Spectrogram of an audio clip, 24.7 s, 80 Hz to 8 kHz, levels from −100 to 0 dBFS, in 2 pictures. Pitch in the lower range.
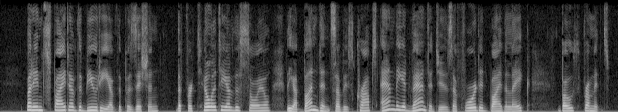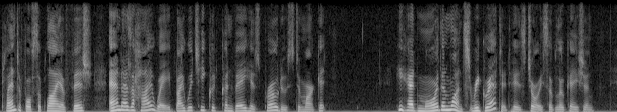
No: medium, 180 Hz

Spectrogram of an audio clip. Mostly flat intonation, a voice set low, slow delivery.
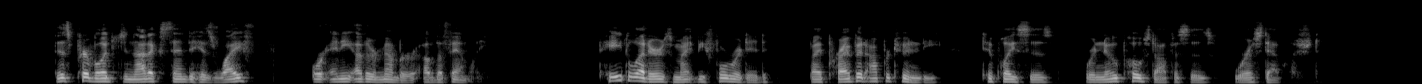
No: average, 4.5 semitones; low, 120 Hz; slow, 130 wpm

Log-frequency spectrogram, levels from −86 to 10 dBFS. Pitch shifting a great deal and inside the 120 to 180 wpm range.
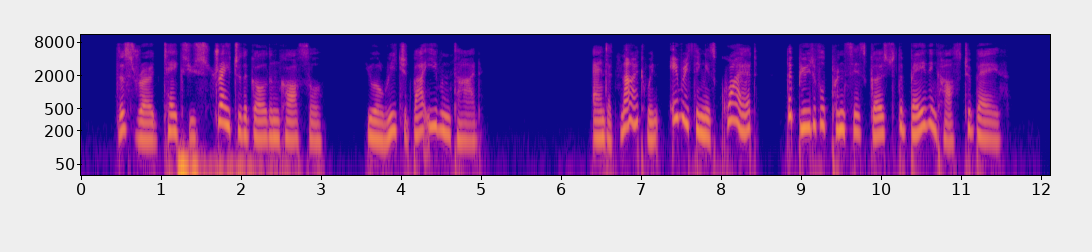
Yes: wide, 7.0 semitones; average, 160 wpm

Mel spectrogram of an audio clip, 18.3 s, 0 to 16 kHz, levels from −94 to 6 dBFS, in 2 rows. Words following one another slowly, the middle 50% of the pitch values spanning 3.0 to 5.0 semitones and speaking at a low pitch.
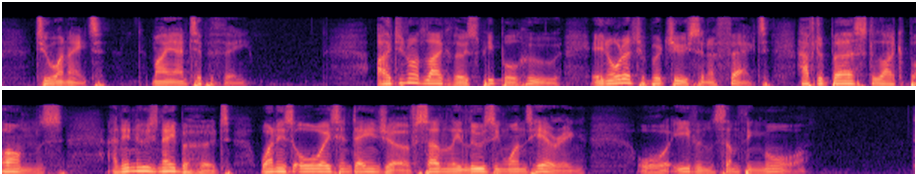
Yes: slow, 125 wpm; average, 4.1 semitones; low, 115 Hz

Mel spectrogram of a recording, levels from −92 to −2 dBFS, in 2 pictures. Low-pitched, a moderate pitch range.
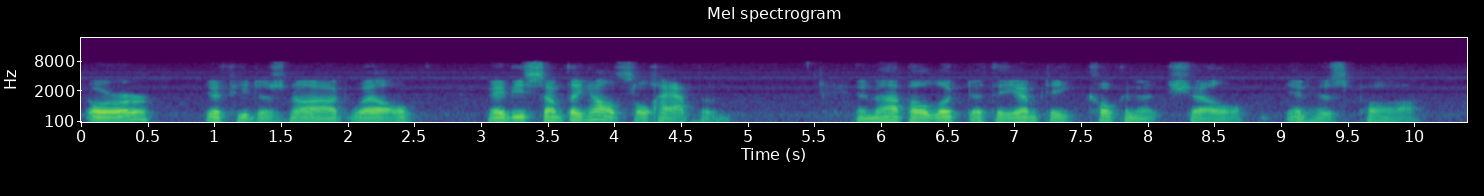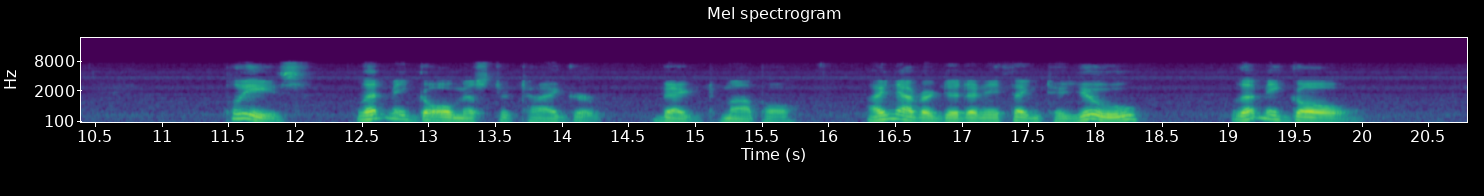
Yes: low, 110 Hz; average, 3.4 semitones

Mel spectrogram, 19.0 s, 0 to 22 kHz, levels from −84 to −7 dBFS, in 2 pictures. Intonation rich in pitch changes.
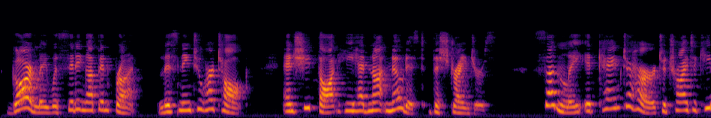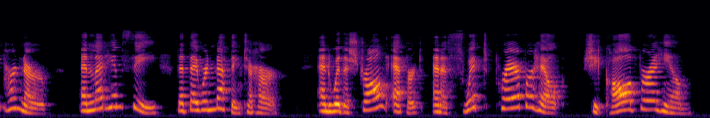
Yes: wide, 7.2 semitones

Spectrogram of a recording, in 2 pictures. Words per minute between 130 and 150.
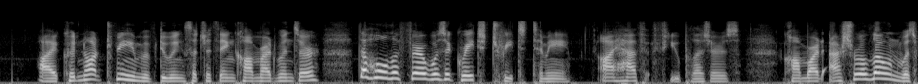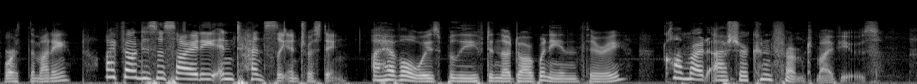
No: average, 165 wpm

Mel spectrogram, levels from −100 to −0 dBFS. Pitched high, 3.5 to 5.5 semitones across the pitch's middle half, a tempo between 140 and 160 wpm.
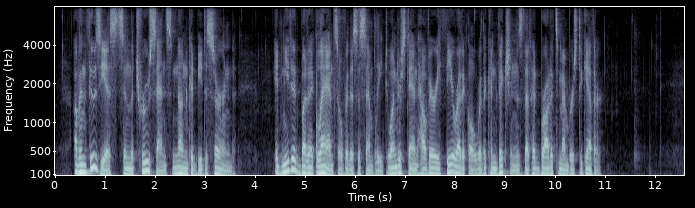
No: very low, 95 Hz; average, 4.1 semitones; average, 150 wpm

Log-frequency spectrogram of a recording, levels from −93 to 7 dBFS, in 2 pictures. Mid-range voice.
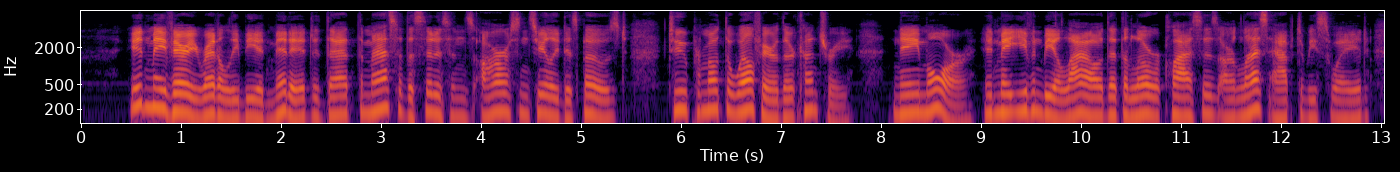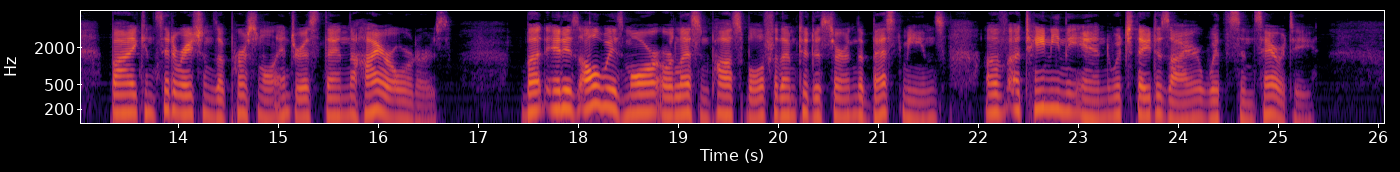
Yes: medium, 160 Hz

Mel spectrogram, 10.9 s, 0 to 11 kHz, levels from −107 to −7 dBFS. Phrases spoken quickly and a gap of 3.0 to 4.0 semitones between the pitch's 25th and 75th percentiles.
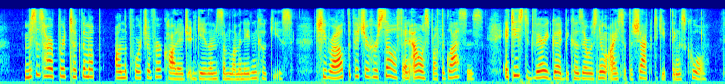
No: fast, 250 wpm; average, 4.7 semitones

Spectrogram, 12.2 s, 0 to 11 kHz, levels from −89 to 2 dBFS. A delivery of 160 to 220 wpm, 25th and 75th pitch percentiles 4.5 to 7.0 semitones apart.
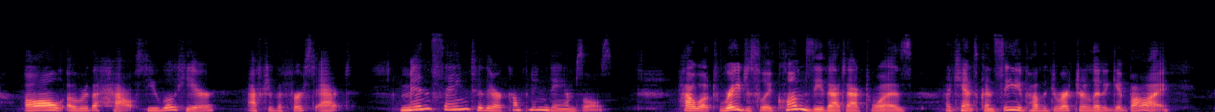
Yes: average, 165 wpm; average, 5.3 semitones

